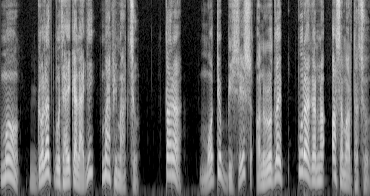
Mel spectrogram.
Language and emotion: Nepali, disgusted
